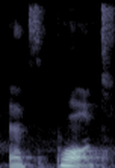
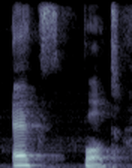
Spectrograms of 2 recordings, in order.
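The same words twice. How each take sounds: First: Export as a verb, ex-PORT; stress on second syllable. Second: Export as a noun, EX-port; stress on first syllable. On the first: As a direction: keep EX light in Export and land on PORT. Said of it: "asked us to pronounce it as a verb". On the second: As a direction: hit EX in Export and let port fall. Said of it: "it should pronounce like a noun". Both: Shown as a demonstration.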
